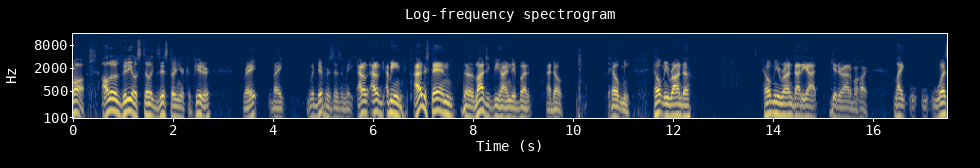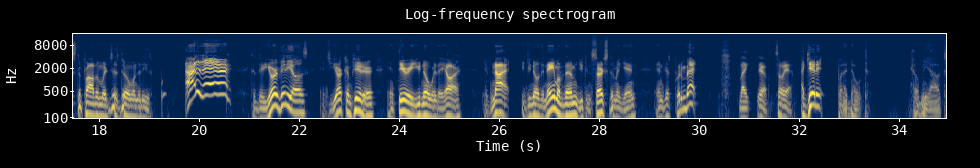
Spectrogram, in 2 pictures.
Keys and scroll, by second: 12.9 shift+super+b.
